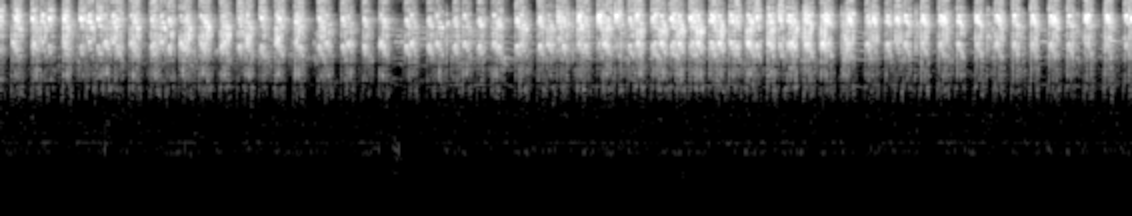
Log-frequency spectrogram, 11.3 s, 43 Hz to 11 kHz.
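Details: Begging from Java sparrow nestlings, day 18: a continuous, insistent stream of shrill, raspy chirps repeated nearly twice a second, loud and unbroken throughout.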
